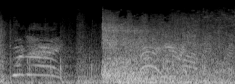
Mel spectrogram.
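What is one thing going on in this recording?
Gunshots ring out in a burst.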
